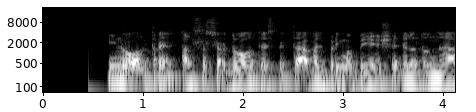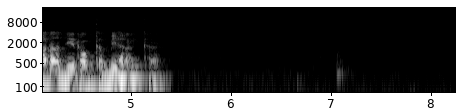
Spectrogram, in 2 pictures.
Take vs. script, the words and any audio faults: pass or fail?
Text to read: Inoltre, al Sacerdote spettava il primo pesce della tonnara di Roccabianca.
pass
